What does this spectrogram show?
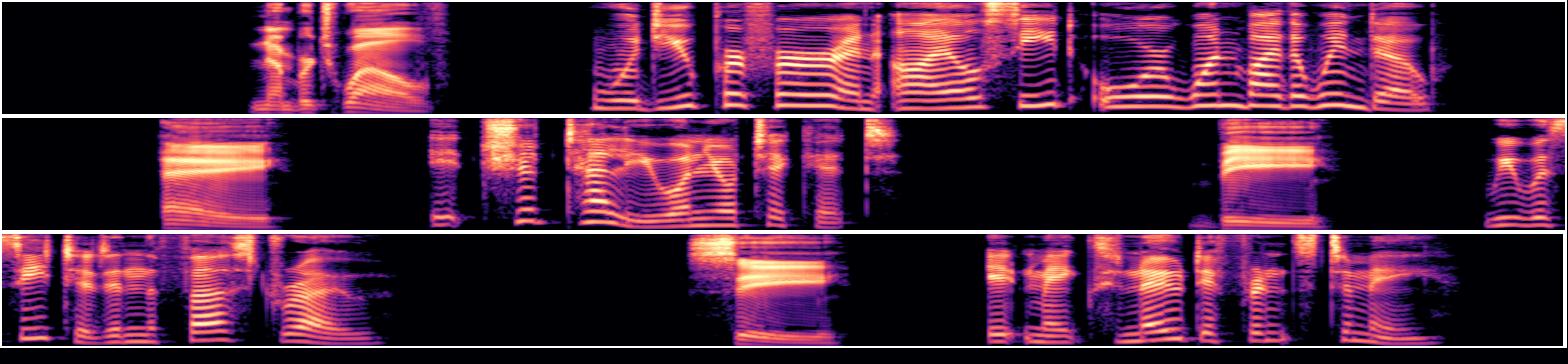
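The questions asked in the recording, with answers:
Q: Would you prefer an aisle seat or one by the window?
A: C: It makes no difference to me.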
